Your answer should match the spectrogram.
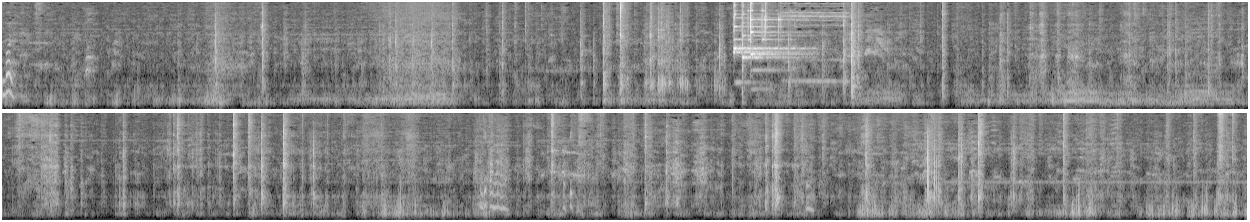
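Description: Hard plastic clicks and knocks as a stacking plastic vegetable container and its snap-on lid are handled and set down. About nine seconds in there is a brief, loud, high-pitched whine.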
